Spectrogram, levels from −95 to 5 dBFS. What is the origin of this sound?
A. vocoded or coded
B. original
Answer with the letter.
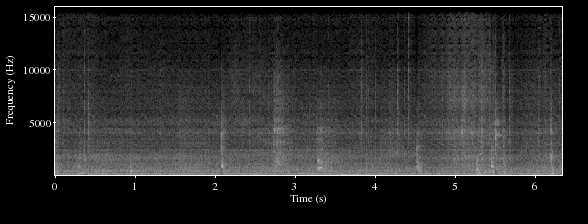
A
